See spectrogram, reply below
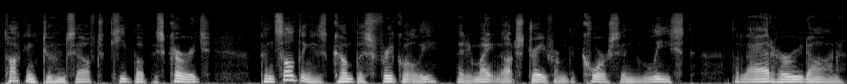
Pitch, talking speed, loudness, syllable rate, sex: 115 Hz, 190 wpm, -19 LUFS, 5.2 syllables/s, male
